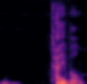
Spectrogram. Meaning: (noun) Furniture with a top surface to accommodate a variety of uses.: An item of furniture with a flat top surface raised above the ground, usually on one or more legs
- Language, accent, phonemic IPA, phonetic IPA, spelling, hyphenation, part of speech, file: English, Australia, /ˈteɪbl̩/, [ˈtʰæɪbəɫ], table, ta‧ble, noun / verb, En-au-table.ogg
